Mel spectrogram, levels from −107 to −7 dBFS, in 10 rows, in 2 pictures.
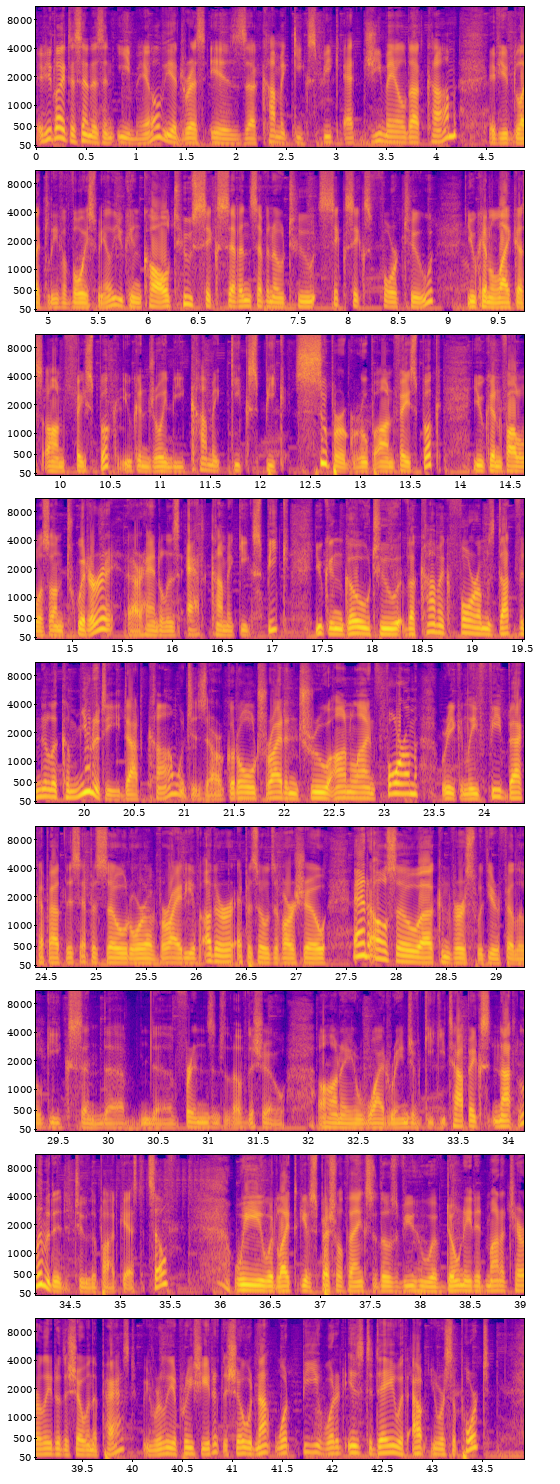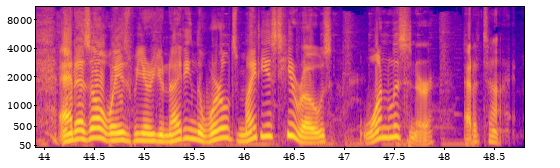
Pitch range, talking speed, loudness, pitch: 105-135 Hz, 205 wpm, -21 LUFS, 115 Hz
